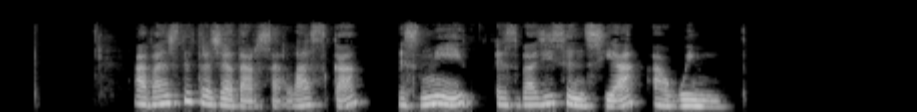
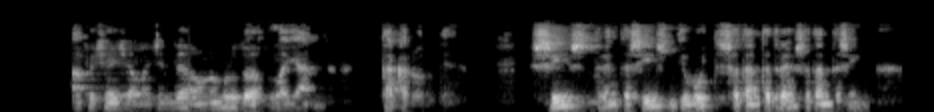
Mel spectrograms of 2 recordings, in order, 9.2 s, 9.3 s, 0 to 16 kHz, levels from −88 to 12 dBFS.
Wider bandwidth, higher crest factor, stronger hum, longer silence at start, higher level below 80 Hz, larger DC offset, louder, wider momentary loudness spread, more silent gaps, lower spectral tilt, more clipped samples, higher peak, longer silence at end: about the same, 8 kHz vs 8 kHz; about the same, 18 dB vs 20 dB; neither; first, 1.35 s vs 0.75 s; about the same, -58 dBFS vs -58 dBFS; neither; about the same, -20 LUFS vs -19 LUFS; second, 9 LU vs 15 LU; second, 3.71-3.97 s vs 3.36-3.41 s, 3.52-3.80 s, 4.67-4.95 s, 5.16-5.30 s; first, -5.5 dB/octave vs -3.5 dB/octave; neither; about the same, -4 dBFS vs -2 dBFS; first, 1.9 s vs 0.4 s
